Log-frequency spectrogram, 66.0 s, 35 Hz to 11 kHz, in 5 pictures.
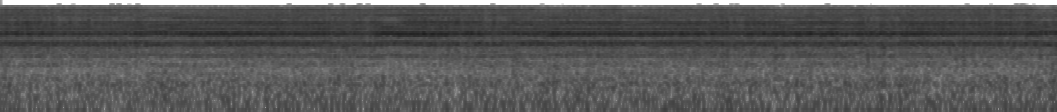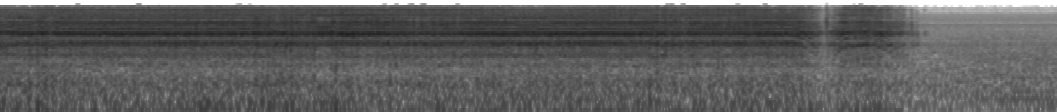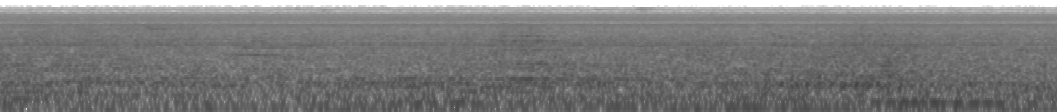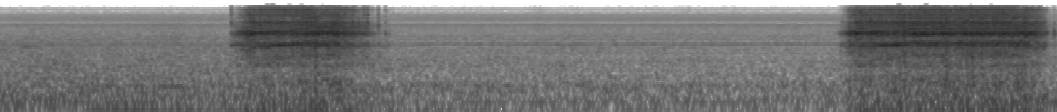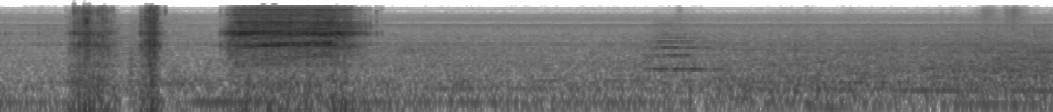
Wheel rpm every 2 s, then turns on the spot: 160, 160, 160, 160, 160, 160, 160, 160, 160, 160, 160, 140, 20, 0, 0, 0, 0, 0, 0, 0, 0, 80, 10, 0, 0, 110, 60, 20, 90, 0, 0, 0, 0.
52-54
